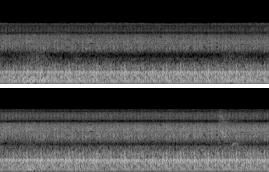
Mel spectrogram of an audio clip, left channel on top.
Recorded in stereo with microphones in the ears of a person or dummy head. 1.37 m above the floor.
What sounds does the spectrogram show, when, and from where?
0.0 s an engine running: 45° right (ahead or behind)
